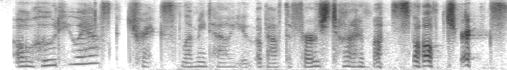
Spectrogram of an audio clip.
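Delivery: quiet, slow whispering. Playing a character who whispers to a dragon about Trix: whispering in character. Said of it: "I'm gonna whisper to the dragon".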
